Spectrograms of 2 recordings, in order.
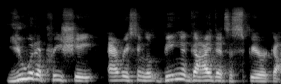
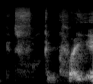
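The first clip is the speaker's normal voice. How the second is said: awed whisper; 13 dB quieter than usual. Real, not acted. Reviewer whispering to viewers, stunned by the beer, hushed whisper.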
